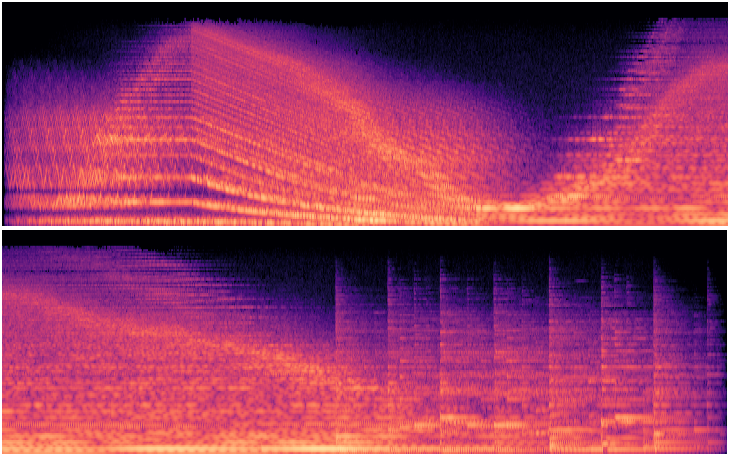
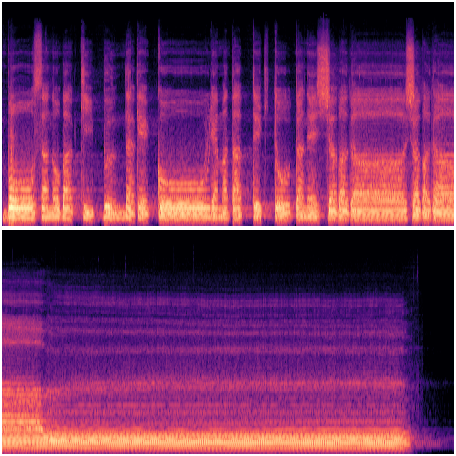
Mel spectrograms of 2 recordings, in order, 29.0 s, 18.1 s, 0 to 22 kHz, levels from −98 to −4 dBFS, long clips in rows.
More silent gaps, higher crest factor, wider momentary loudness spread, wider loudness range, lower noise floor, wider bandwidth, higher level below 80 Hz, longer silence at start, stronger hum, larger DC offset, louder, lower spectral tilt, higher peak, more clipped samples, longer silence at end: neither; about the same, 14 dB vs 16 dB; first, 11 LU vs 5 LU; first, 8 LU vs 2 LU; second, -42 dBFS vs -60 dBFS; first, 14.5 kHz vs 11 kHz; first, -32 dBFS vs -52 dBFS; first, 0.15 s vs 0 s; neither; neither; second, -20 LUFS vs -17 LUFS; second, -5.5 dB/octave vs -7.5 dB/octave; second, -4 dBFS vs 0 dBFS; neither; second, 0.2 s vs 0.9 s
